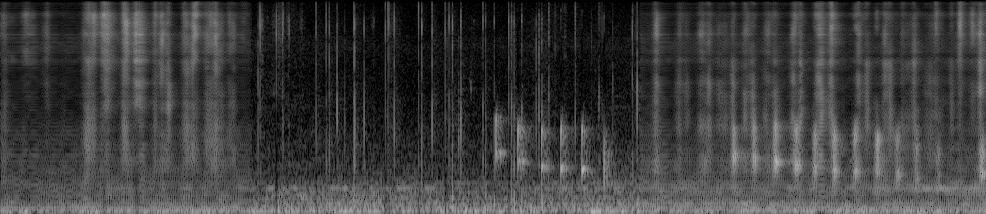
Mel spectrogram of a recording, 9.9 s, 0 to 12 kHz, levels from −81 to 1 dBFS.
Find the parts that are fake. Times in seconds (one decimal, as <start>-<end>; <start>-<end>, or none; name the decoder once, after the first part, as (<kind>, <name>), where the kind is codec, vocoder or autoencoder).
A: 0.0-2.5 (vocoder, Vocos); 6.4-9.9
